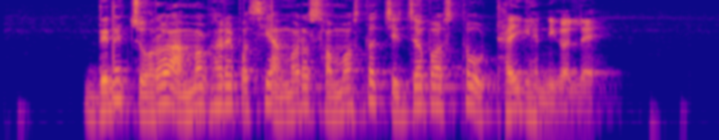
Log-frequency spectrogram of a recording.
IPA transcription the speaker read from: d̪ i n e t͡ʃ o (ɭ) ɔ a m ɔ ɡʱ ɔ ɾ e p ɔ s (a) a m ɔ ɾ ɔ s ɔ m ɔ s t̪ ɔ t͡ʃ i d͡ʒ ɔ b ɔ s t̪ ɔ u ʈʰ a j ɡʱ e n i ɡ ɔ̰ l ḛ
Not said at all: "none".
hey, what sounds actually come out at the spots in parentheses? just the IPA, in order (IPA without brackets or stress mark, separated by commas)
ɾ, i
